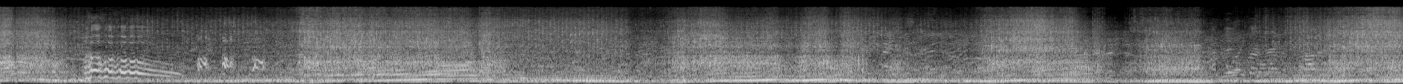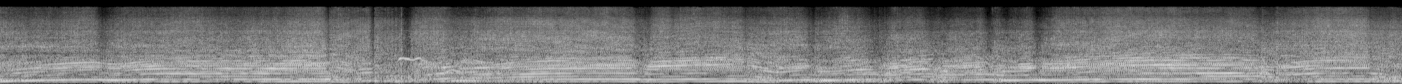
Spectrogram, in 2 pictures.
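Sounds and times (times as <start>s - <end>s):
car engines revving hard: 0.0s - 28.0s.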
